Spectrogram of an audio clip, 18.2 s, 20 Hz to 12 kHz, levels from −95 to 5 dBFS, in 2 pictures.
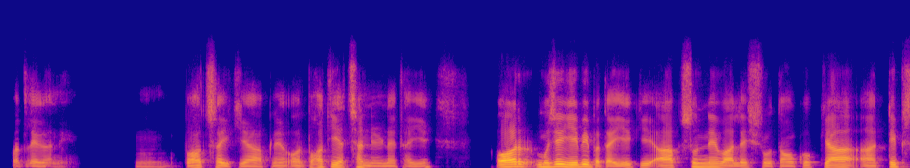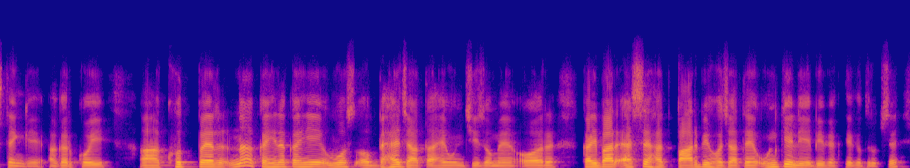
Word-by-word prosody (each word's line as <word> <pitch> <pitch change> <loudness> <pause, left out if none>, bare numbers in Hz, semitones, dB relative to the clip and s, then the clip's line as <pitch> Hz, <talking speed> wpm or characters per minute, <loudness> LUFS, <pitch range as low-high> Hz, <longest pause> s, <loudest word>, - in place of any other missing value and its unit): बदलेगा 85 -1 -7
नहीं। 70 -2 -19 0.7
हुँ, 80 -1 -17 0.2
बहुत - - 0
सही - - -1
किया 90 0 -4
आपने 105 +6 -7
और 105 0 -5
बहुत 130 +5 -3
ही 140 - +4
अच्छा 130 +2 -2
निर्णय 100 -3 -5
था - - -12
ये 90 +1 -8 0.7
और 160 +2 +7
मुझे 145 +4 +5
ये 140 -2 +6
भी 155 +2 +5
बताइए 95 -4 -1
कि 120 +1 -5 0.2
आप 115 +1 +1
सुनने 135 +1 0
वाले 105 +1 +1
श्रोताओं 100 -2 -6
को 115 +4 -7
क्या 125 -1 +4
अ, 105 -3 -3
टिप्स 140 0 -2
देंगे 90 -3 -4
अगर 115 0 -2
कोई 110 0 +1 0.4
अ, 120 0 +3
खुद 155 +3 -1
पर 145 -1 +4
ना 220 +3 +1
कहीं 140 -1 +2
न 150 - +3
कहीं 150 +1 +2
वो 140 +2 0
स 145 - -10 0.3
बह 150 +4 +3
जाता 120 -3 +1
है 115 +2 -3
उन 115 -1 -4
चीज़ों 110 -1 -4
में 110 0 -3
और 115 +2 -1 0.3
कई 140 0 +5
बार 145 - +6
ऐसे 130 +6 +1
हद 130 - -3
पार 125 +2 +4
भी 145 - -1
हो - - +2
जाते 115 0 -1
हैं, 120 - +1
उनके 145 +6 +1
लिए 120 -3 0
भी 115 +1 -3
व्यक्तिगत 110 0 -6
रूप 100 - -6
से 135 - -2
120 Hz, 205 wpm, -20 LUFS, 110-140 Hz, 0.7 s, और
